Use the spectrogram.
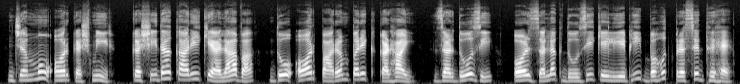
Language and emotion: Hindi, neutral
